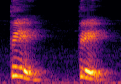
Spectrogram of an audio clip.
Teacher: O T, ao ser pronunciado, esbarra no dente e na língua ao mesmo tempo, por isso que ele é classificado como língua dental.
